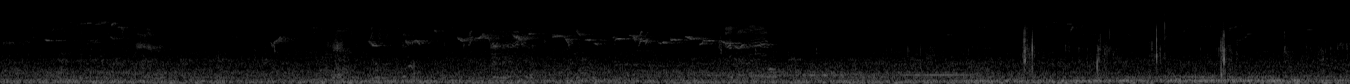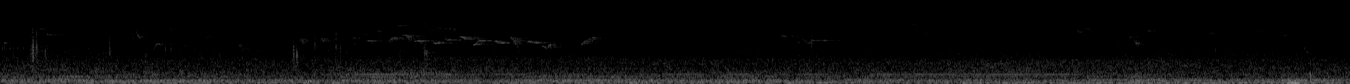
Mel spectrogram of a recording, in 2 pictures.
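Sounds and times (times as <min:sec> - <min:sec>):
low outdoor rumble: 0:00.0 - 0:27.0
small birds chirping: 0:00.0 - 0:27.0.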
